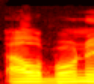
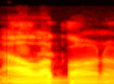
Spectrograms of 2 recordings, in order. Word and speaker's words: Alabone: Exo Nation, our guest this hour is Richard ALABONE. And Richard, am I pronouncing your family name correctly? – Yeah, ALABONE, yes. – ALABONE, okay.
